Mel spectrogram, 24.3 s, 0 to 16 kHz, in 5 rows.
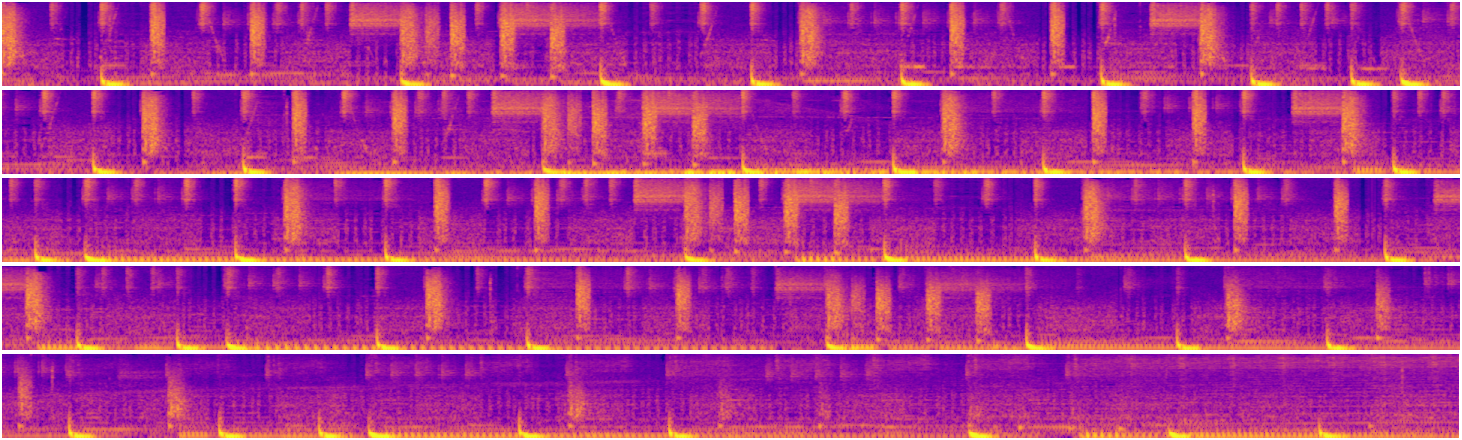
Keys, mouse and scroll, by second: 0.7 click, 4.1 click, 6.0 click, 7.5 click, 7.8 scroll, 8.0-8.9 scroll down 8, 8.9-10.7 scroll up 17, 10.7-11.4 scroll, 11.6-12.2 shift+scroll, 12.5-13.4 shift+scroll, 14.1 click, 14.4 shift+scroll, 16.5 click, 18.0 click, 20.0 click.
